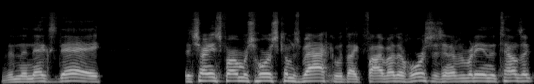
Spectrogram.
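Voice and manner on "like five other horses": ordinary talk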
